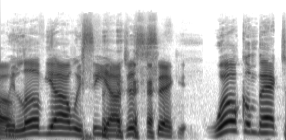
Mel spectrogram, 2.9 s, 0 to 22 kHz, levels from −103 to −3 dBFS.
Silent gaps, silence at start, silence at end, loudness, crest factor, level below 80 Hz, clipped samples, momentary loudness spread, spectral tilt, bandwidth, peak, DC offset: none; 0 s; 0 s; -17 LUFS; 14 dB; -56 dBFS; under 0.1%; 5 LU; -5 dB/octave; 11.5 kHz; -2 dBFS; under 0.1%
